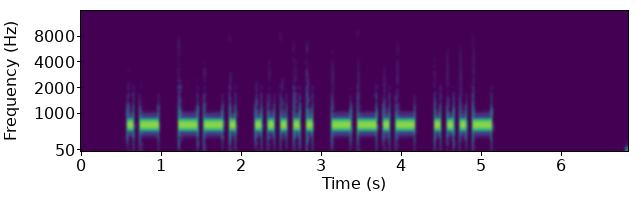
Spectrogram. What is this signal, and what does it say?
Morse code, heard as a keyed tone, about 17 wpm, 700 Hz. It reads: AG5QV
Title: Speed Racing - USA Call Signs 15wpm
